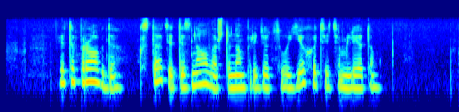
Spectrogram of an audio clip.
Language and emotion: Russian, sad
